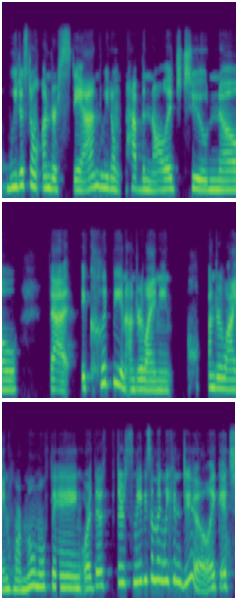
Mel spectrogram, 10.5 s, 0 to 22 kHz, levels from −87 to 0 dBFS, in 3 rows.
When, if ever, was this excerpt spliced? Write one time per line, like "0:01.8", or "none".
none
